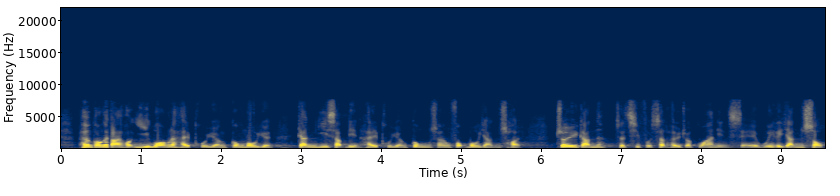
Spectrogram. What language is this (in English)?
Cantonese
